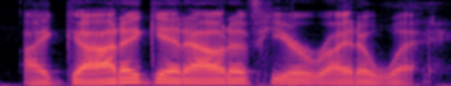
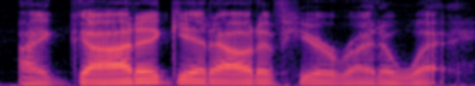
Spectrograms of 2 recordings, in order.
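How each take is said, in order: Both takes have the same delivery.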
